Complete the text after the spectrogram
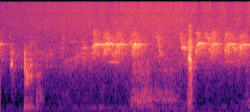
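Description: A chaffinch gives sharp, repeated alarm calls near its nest, high bright notes in short bursts with a few broader chirps, against a quiet outdoor background.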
